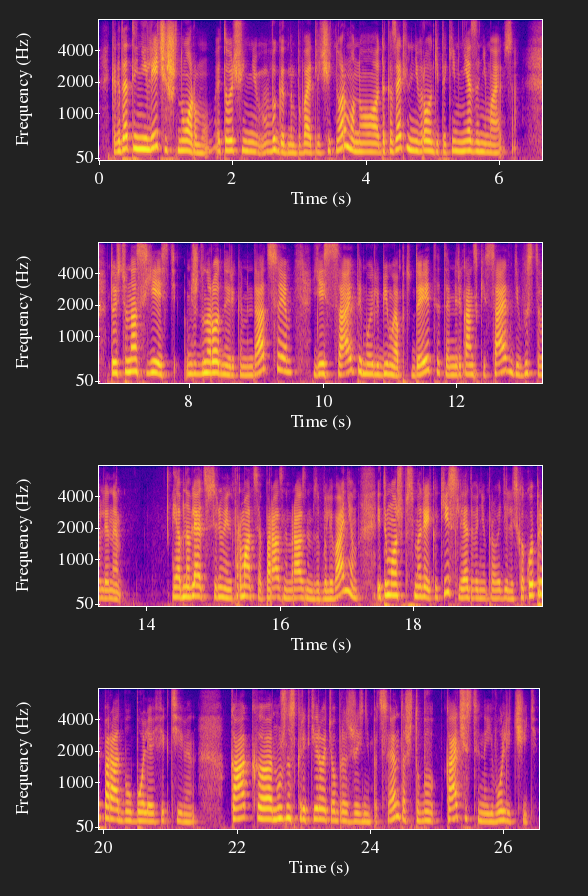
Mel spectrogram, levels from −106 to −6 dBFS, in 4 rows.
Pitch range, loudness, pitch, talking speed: 185-230 Hz, -18 LUFS, 205 Hz, 145 wpm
